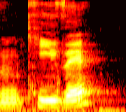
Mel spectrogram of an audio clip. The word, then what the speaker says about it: Mkize: My surname is Mkize, but it's spelled M-K-I-Z-E.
